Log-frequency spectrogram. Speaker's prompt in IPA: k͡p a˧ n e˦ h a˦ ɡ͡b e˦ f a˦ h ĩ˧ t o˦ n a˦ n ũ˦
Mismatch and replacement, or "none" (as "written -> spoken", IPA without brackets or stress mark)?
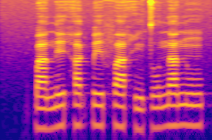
ɡ͡b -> k͡p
